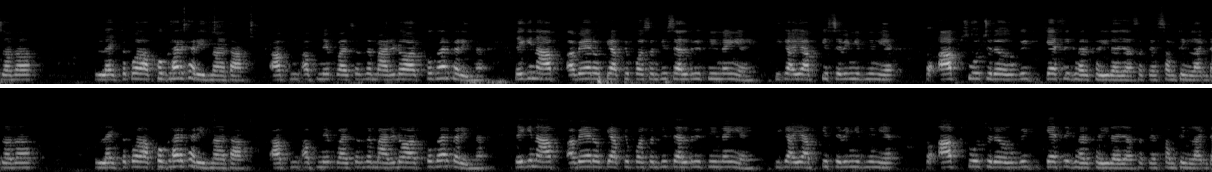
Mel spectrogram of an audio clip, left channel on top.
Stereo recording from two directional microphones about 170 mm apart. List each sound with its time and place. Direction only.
1.0 s a woman's voice: 30° left (ahead or behind)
